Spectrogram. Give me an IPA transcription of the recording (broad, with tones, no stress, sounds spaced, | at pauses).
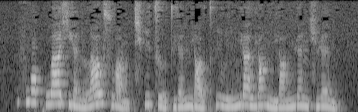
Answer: f w ɔ˥˩ k w ä˥ ɕ j ɛ̰˨˩ n l ɑ˥ ʊ̯ s w ɑ̰˨˩ ŋ t͡ɕʰ i˥ t͡s ɹ̩˨˩ t̪ j ɛ˧˥ n̪ j ɑ̰˨˩ ʊ̯ t̪ʰ i˥˩ l i˧˥ n̪ j ä˥˧ l j ɑ˥˩ ŋ l j ɑ˧˥ ŋ ɥ ɛ˥˧ n ɕ ɥ ɛ˥˩ n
